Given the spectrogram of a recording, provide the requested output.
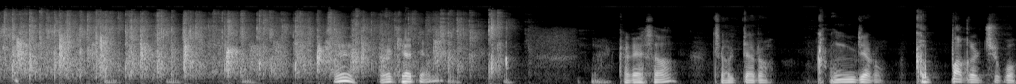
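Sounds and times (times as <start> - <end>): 
audience clapping: 0.0 - 5.4
speech: 3.4 - 4.6, 6.2 - 10.1.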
